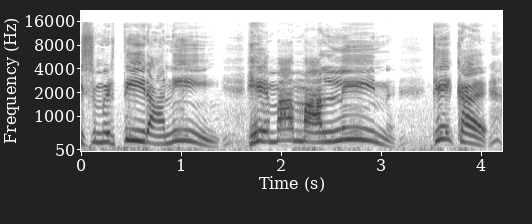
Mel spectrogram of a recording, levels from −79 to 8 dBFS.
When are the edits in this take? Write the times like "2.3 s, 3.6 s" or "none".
none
